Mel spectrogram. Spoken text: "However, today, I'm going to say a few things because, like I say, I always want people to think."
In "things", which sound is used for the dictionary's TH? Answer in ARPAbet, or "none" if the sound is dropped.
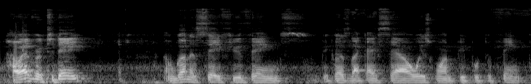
TH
